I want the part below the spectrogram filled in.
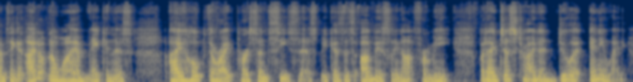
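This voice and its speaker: A woman's fairly low, somewhat breathy voice, fairly quick and with lively intonation, on a very clean recording with a silent background. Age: 70s. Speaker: artist and vlogger. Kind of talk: casual personal monologue. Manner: halting, many restarts.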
